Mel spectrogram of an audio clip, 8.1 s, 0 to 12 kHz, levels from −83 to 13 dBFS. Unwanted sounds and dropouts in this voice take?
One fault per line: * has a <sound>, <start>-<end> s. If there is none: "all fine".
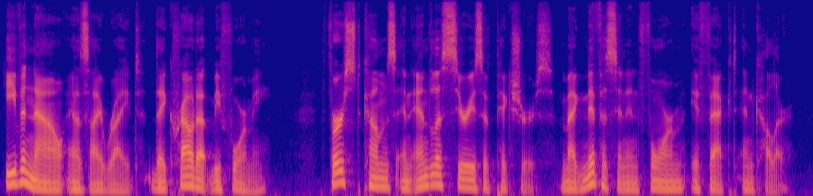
all fine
